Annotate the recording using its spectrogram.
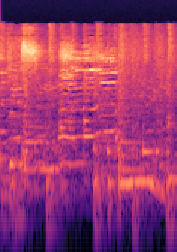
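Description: Live band music: electric bass, electric guitar and a drum kit playing a groove between sung lines.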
